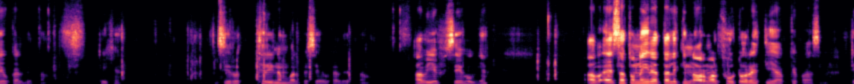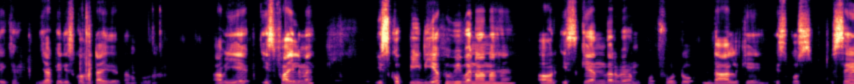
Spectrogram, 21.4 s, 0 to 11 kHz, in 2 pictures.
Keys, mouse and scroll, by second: 1.9 Down, 4.8 click, 6.6 ctrl+w, 7.6 space, 7.7 right click, 8.0 click, 8.7 alt+scroll down 1, 11.6 ctrl+w, 12.5 click, 13.8 space, 13.9 right click, 14.1 click.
